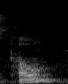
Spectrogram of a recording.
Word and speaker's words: poem: So, poem, we act like the e isn't even there. as if you put the e at the end, right? And it's poem.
